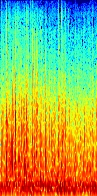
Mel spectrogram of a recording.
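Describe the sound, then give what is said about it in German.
Gale-force wind gusts roar and buffet a microphone outdoors in Scotland, with rapid, deafening flapping and rattling of an anorak and rain trousers and a distorted, overloaded rumble throughout. “Die Böen wüten jetzt mit Sturmstärke. Anorak und Regenhose knattern ohrenbetäubend, die Mikrofone verzerren.”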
